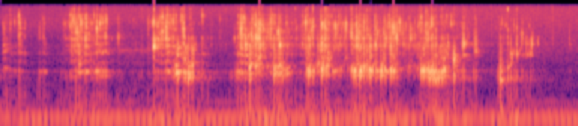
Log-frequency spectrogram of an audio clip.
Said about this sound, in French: Je sers un verre d'eau du robinet.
